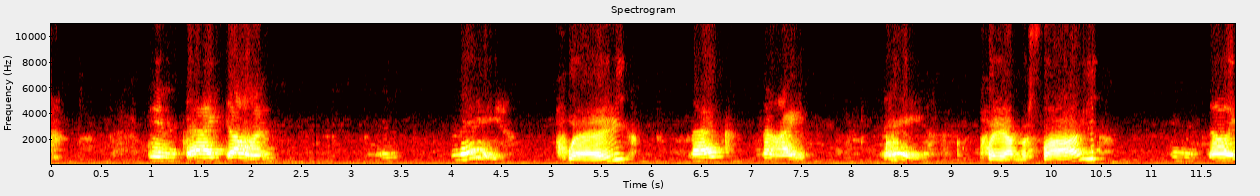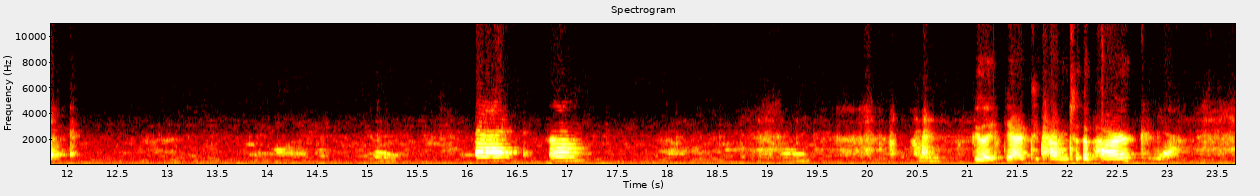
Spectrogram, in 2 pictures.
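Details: Three-year-old boy with dyspraxia who cannot pronounce 'p', struggling with words like 'park' and 'bubble' while an adult prompts; childhood apraxia of speech.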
